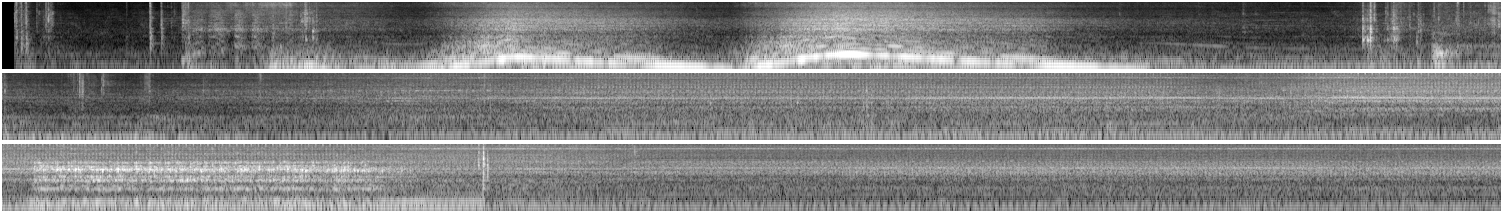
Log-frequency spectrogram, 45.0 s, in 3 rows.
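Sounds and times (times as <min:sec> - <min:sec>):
car engine idling: 0:17.0 - 0:44.9.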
